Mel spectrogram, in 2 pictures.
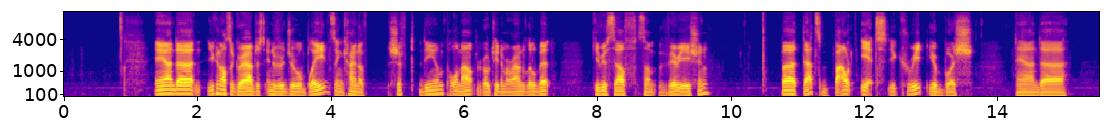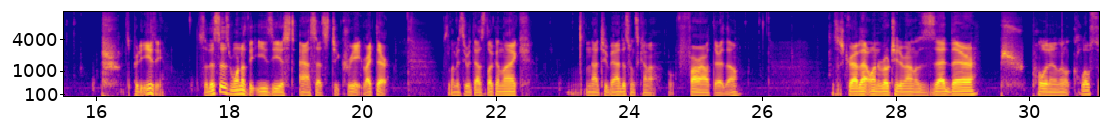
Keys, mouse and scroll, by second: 0.1 s, 1.1 middle click, 1.8 a, 2.9 l, 3.8 shift+d, 4.0-5.3 drag, 5.9 r, 6.0 click, 8.2 click, 9.3 shift+d, 9.5-10.9 drag, 11.2 r, 13.3 click, 15.4-16.8 drag, 16.3 g, 17.6 click, 18.7 g, 19.6 click, 19.8 a, 19.9 Tab, 22.8 middle click, 25.2 click, 25.7 click, 26.5 Tab, 27.1 l, 27.7 r.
